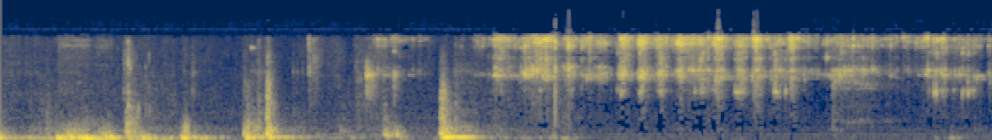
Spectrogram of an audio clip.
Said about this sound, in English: I think this calls for my rain stick. Hold on just a second.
